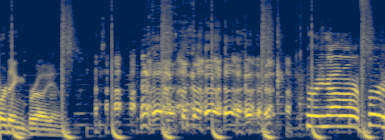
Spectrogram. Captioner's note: laughing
